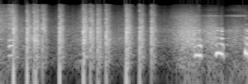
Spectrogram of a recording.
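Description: Small firecrackers going off on the ground: about a dozen sharp, irregular pops in quick succession over the first second and a half. A person's voice follows near the end.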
